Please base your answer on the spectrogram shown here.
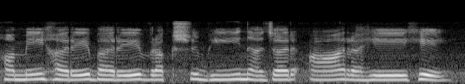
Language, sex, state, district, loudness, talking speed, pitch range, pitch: Hindi, female, Madhya Pradesh, Dhar, -14 LUFS, 115 wpm, 210-230 Hz, 215 Hz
